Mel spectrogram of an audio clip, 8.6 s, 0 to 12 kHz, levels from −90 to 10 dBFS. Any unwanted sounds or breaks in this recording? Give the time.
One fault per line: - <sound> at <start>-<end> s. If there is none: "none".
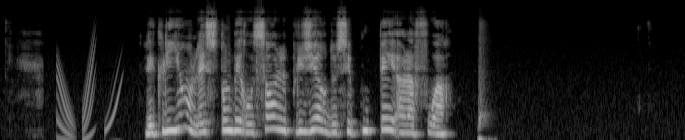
- chirp at 0.7-1.6 s
- whoosh at 6.0-6.2 s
